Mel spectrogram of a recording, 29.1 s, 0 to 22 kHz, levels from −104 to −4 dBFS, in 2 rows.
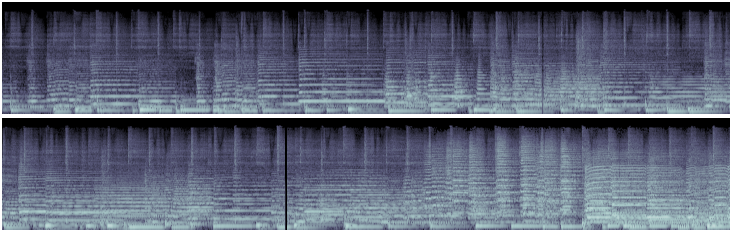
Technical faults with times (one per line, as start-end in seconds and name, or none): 10.79-10.82 Bluetooth stall
20.21-20.26 Bluetooth stall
